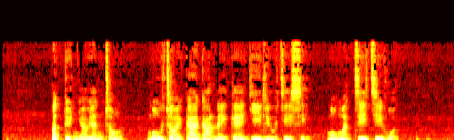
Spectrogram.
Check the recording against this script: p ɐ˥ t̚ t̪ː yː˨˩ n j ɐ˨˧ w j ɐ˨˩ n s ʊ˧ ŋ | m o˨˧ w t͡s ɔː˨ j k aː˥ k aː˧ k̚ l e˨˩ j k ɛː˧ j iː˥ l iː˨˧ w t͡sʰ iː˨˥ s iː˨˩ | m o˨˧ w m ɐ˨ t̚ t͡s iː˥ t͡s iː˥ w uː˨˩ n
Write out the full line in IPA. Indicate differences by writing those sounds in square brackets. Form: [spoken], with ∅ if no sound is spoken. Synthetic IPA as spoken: p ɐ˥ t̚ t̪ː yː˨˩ n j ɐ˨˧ w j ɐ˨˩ n [t͡s] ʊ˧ ŋ | m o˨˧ w t͡s ɔː˨ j k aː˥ k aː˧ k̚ l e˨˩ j k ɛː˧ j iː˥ l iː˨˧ w [t͡s] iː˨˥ s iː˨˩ | m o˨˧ w m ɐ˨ t̚ t͡s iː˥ t͡s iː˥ w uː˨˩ n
